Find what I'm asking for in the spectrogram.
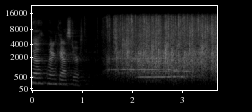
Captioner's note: applause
